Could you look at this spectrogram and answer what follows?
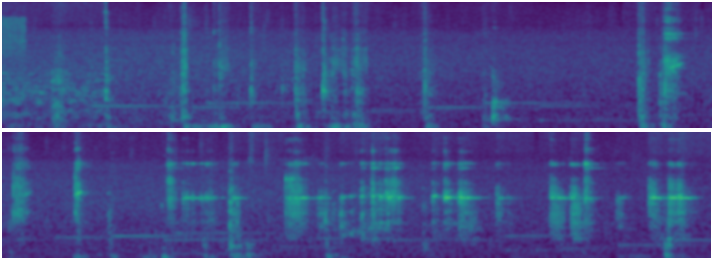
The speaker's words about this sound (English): Very good fidget sounds.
